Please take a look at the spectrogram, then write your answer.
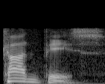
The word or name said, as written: codpiece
